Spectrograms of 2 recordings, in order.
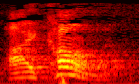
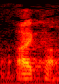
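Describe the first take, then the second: First: The O vowel is long and drawn out. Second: The O vowel is short, as in English. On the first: "So Omega is a long O, so we're going to say icon" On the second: "most of us know this term in the English, I-C-O-N, and how will we pronounce that?"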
